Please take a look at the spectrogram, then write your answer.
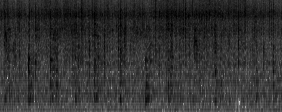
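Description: Red amaranth greens hit a hot pan with onion and green chilli, giving a continuous loud sizzle broken by scraping stirs and small knocks, with no voices.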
